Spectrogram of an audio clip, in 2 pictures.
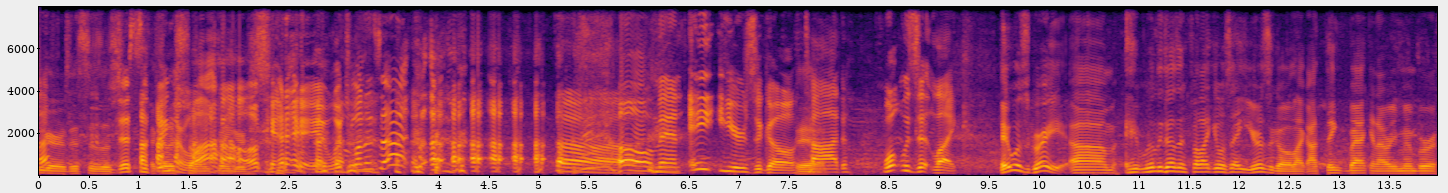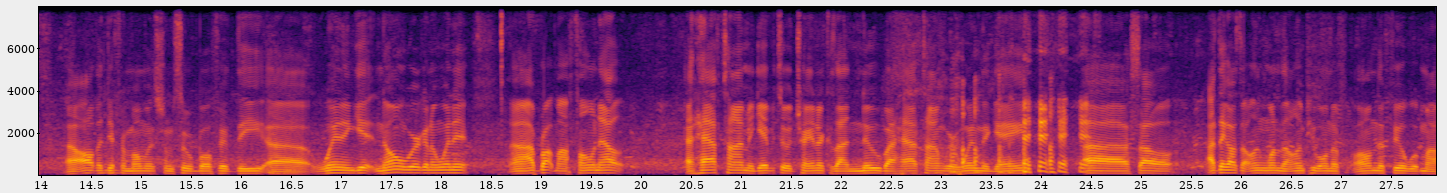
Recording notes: LIVE from Super Bowl Radio Row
